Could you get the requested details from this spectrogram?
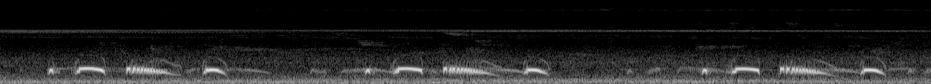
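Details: Big-voiced spotted dove calling in the kuk 1 style, used as a lure and master song. Phrases of two quick rising hoots and a drawn-out downward coo recur roughly every three seconds over a low hum.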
